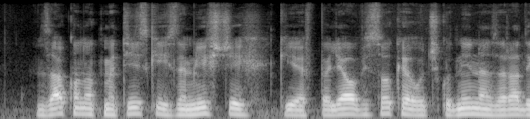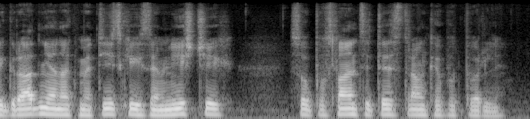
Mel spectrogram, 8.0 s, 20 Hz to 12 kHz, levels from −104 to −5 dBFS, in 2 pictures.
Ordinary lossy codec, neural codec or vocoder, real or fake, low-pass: none; none; real; 10.8 kHz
